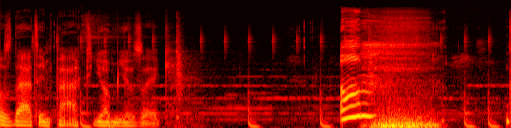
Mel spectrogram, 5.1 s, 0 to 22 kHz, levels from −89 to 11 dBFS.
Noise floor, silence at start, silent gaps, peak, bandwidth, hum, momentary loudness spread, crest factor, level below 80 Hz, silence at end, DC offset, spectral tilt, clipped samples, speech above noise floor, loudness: -55 dBFS; 0 s; none; -10 dBFS; 17.5 kHz; none; 23 LU; 18 dB; -36 dBFS; 0 s; under 0.1%; -6 dB/octave; under 0.1%; 29 dB; -28 LUFS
